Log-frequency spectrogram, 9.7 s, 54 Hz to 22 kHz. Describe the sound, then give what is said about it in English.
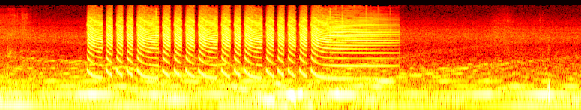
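A truck air horn sounds as a salute: a rapid, loud series of many short blasts, then one long sustained blast before it stops. A low engine rumble continues underneath. “Can we get a second? Can we get a second 17 air horn salute?”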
